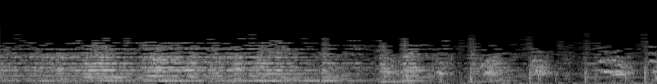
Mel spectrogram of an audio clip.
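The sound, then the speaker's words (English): A husky dog barks and yips excitedly, mixing short sharp barks with high whimpering whines in a restless, uneven run. “Hello, you husky! What is it, Happy? Found him, fella?”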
